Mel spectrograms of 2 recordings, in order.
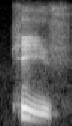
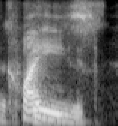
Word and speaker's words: Quays: The other one starting with a Q. No. Keys. Oh, isn't it? Keys. Oh, Keys. I said Quays.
